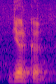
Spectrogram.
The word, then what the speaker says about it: Björkung: Björkung. Björkung. So yeah, you have the O with the two dots. It's pronounced Okay, because many people say Björkung. Yes. Yeah, it's the easy way.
